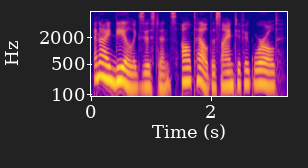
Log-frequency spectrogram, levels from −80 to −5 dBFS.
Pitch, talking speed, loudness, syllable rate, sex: 180 Hz, 145 wpm, -17 LUFS, 4.7 syllables/s, female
